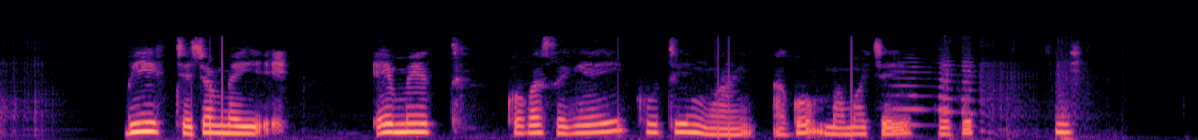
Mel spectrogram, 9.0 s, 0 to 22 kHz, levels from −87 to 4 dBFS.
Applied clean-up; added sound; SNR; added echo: neural mask model RNNoise.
